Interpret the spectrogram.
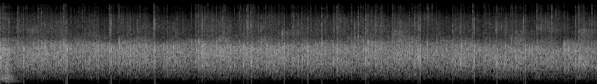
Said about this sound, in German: Und geben wir auch ihnen einen kräftigen Applaus, einfach auch für das, was sie tun.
